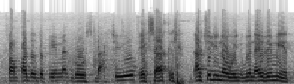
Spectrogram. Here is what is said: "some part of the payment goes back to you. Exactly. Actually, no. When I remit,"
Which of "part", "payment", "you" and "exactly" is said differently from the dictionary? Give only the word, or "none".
exactly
